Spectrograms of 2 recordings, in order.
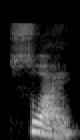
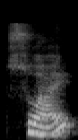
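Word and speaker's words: zwei: জিরোকে নুল, ওয়ান আইন্স, টু সোয়াই, three দ্রাই, four ফিয়া, five ফুনফ, সিক্স জেক্স, seven জিভেন, eight আট, nine নয়ন, টেন সেন, 11 এলফ, 12 সোলফ।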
